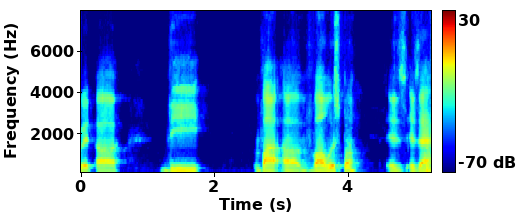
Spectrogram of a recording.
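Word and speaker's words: Völuspá: Uh, the va uh, Valispa, is is that how you say it? The Volispa.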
